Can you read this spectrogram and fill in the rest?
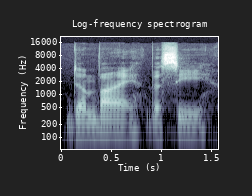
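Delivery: slow and loud, beats marked on "by" and "sea"; stressed iambs. Shown as a demonstration. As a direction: spell out the iambs slowly. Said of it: "as in".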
